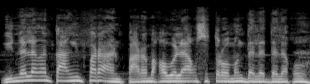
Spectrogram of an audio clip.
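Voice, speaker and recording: A man's voice: mid-range voice, rapid-fire, faint music behind, lightly acted. A man acting an earnest, wounded young man in an emotional, pleading style for a radio romance drama. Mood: tender, earnest.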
